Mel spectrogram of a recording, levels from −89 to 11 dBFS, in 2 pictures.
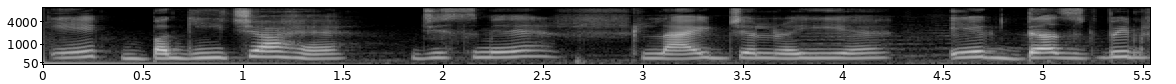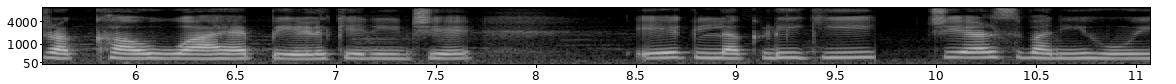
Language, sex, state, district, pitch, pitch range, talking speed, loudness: Hindi, female, Uttar Pradesh, Jyotiba Phule Nagar, 225 Hz, 205-240 Hz, 125 wpm, -23 LUFS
